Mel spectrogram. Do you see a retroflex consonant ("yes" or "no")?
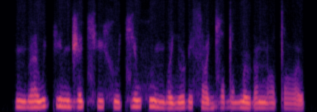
yes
